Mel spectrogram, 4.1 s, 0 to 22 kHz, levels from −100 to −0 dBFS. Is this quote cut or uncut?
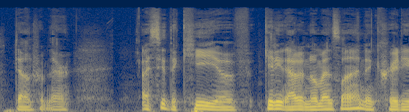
cut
